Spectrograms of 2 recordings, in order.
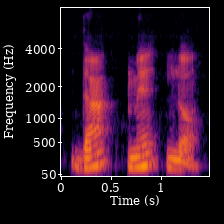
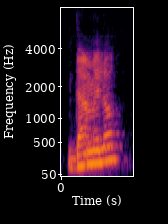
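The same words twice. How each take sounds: First: "dámelo" very slowly as da, me, lo; split into parts. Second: Said in the usual way. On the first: Shown as a demonstration. Teacher taking a compound apart for students, "dámelo" slowly piece by piece. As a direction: break "dámelo" into three separate pieces. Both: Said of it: "al compuesto".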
